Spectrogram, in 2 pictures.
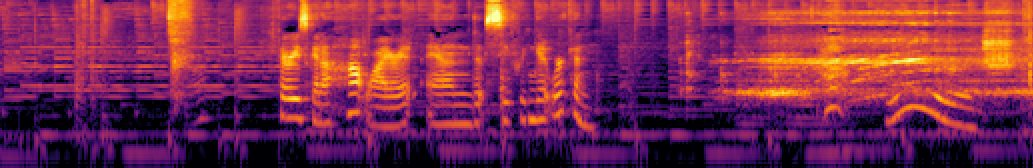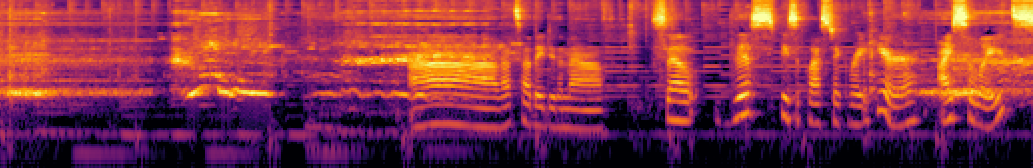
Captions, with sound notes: Peri's gonna hotwire it and see if we can get working (machine noise) Ah.. ooooo! Ahh.. that's how they do the math So this piece of plastic right here isolates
